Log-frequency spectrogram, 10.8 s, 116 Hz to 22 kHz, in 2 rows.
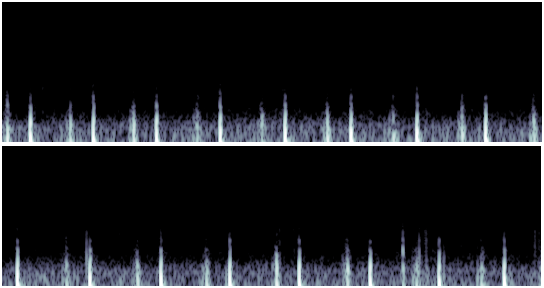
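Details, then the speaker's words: Person's own real heartbeat heard through a sensitive stethoscope, possibly slightly fast after just coming in from outside: steady low thumps at about 87 beats a minute, regular rhythm; normal heart sounds. "제가 방금 밖에 나갔다 와가지고 심장이 조금 빨리 뛸 수도 있어요. 저도 제 심장 소리를 이렇게 크게 듣는 건 처음이네요."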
